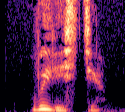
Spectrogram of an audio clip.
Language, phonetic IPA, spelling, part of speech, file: Russian, [ˈvɨvʲɪsʲtʲɪ], вывезти, verb, Ru-вывезти.ogg
- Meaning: 1. to take out (by vehicle), to remove 2. to deliver 3. to export 4. to bring back 5. to rescue, to save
